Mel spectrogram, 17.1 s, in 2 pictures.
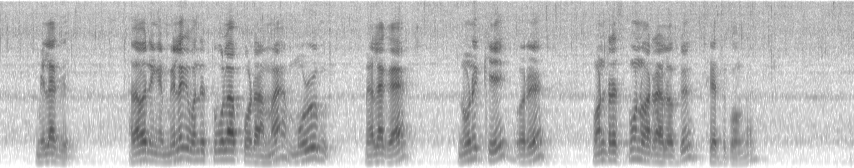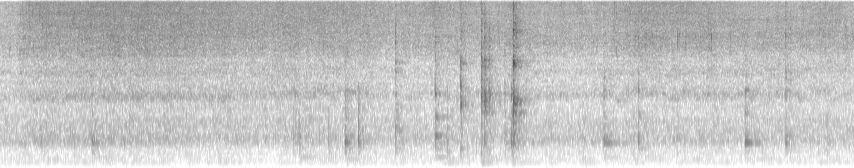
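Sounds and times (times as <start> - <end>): vegetables sizzling in oil: 0.0 - 17.0
wooden spatula clacking on steel pot: 12.0 - 13.9.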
